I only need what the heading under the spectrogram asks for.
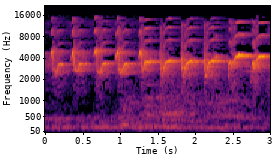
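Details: Five-month-old canary learning to arrange its song from tutor birds' voices, including mimicked ciblek, klik-klik and prenjak lumut calls; bright high notes repeated rapidly, about three per second, each dropping in pitch, with a faint low hum beneath.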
